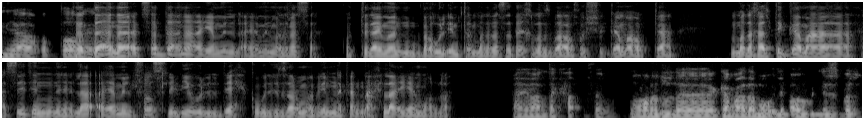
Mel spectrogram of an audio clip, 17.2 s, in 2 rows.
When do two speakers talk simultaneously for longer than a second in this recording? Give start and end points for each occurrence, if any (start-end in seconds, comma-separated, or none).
none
